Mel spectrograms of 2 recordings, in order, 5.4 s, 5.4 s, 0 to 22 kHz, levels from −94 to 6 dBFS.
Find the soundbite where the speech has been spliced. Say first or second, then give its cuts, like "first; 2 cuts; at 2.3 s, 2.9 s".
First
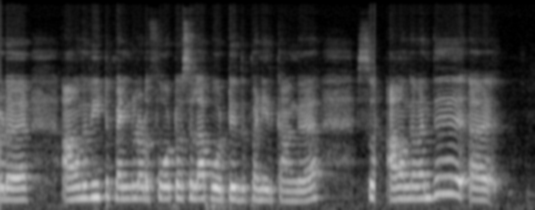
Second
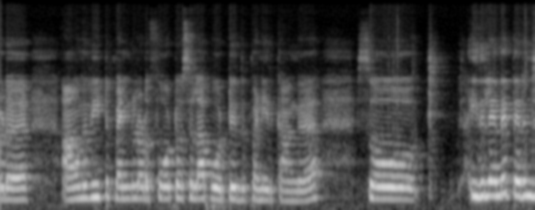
first; 1 cut; at 3.7 s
